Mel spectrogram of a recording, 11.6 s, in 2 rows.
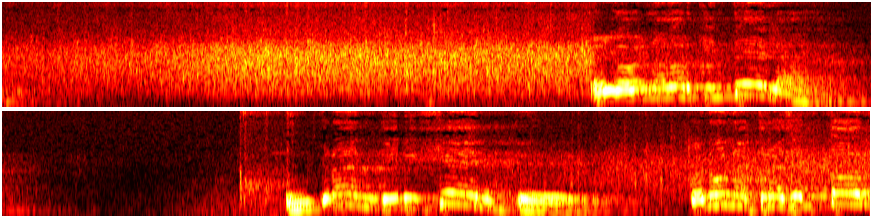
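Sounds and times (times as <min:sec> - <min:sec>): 
crowd applause: 0:00.0 - 0:04.6, 0:08.5 - 0:11.5
speech: 0:03.9 - 0:05.6, 0:07.7 - 0:09.8, 0:10.4 - 0:11.5.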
